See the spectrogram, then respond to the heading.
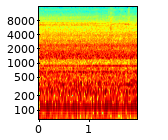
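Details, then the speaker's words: Refilled jewelry torch (ring repair) lit and kept burning: soft steady hiss with no sputter or popping, even level; torch running well and staying lit. "and i do hear it and it sounds like it's running well and a good torch will make uh all the difference in the world"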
